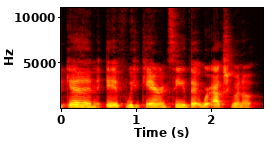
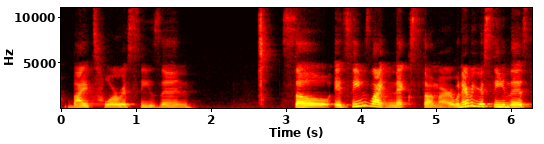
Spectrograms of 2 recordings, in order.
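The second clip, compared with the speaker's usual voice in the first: usual speaking voice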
